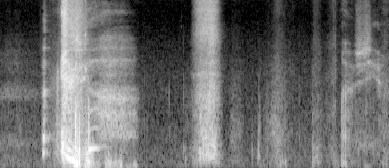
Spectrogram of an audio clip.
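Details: A loud, forceful messy sneeze followed by a second smaller sneeze-like burst and a few quiet breaths; sneezing.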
